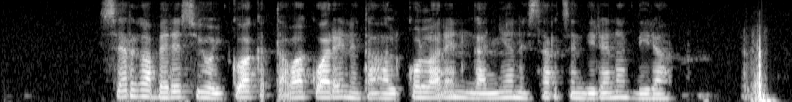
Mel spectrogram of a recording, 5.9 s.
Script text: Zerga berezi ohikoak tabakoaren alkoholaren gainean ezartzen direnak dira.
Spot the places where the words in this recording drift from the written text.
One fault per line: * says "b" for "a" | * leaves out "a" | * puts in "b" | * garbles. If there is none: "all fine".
* puts in "eta"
